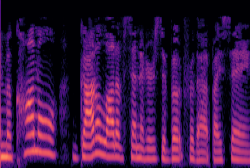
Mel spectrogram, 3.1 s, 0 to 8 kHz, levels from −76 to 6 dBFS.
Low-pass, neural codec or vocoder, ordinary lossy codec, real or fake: 7.2 kHz; codec, 16 kHz in and 24 kHz out, 0.4 kbps, LongCat-Audio-Codec, two codebook decoder; MP3, 24 kbps; fake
